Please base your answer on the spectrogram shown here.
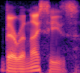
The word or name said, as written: Berenice's Hair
